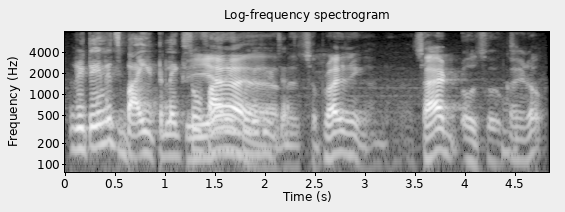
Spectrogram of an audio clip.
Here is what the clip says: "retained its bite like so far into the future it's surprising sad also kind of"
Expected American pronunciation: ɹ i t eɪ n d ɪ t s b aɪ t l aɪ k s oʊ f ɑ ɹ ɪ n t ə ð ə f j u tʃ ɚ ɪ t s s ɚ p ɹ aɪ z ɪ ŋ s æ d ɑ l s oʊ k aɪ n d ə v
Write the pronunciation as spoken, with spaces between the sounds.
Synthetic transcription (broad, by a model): ɹ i t eɪ n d ɪ t s b aɪ t l aɪ k s oʊ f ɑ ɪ t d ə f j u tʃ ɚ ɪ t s s ɚ p ɹ aɪ z ɪ ŋ s æ d ɑ l s oʊ k aɪ n d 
